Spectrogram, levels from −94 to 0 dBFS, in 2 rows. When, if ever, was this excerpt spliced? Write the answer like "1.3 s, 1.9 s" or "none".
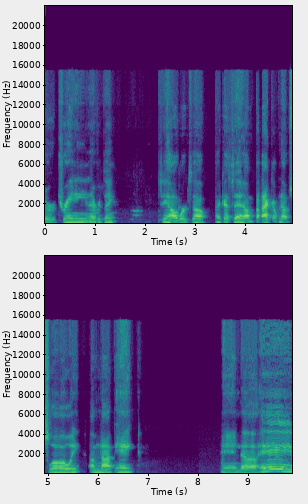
2.3 s, 2.7 s, 3.3 s, 4.7 s, 5.7 s, 6.3 s

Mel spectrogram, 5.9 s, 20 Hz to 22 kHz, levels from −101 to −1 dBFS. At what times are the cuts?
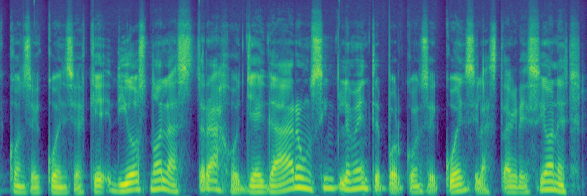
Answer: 4.8 s

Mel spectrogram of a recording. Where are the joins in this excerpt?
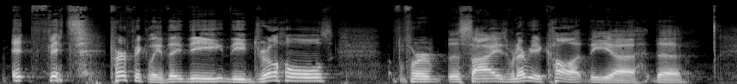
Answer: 1.1 s

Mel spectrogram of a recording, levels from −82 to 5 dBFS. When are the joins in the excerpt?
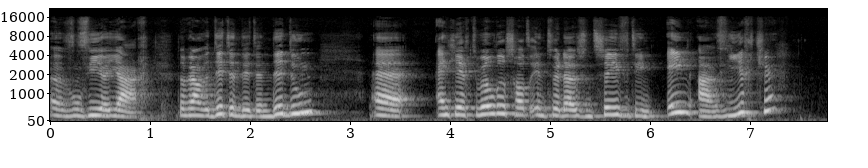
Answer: none

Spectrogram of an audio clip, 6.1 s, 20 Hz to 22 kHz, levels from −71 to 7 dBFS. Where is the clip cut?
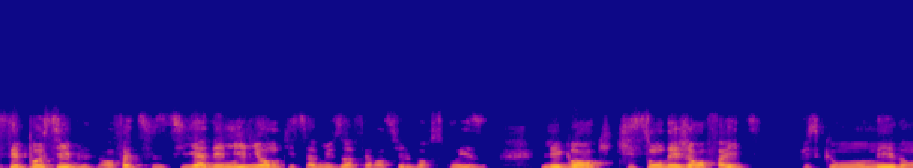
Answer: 1.9 s, 3.8 s

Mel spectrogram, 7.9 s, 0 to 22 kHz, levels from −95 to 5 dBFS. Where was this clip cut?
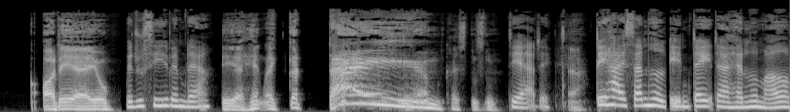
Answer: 1.2 s, 6.7 s

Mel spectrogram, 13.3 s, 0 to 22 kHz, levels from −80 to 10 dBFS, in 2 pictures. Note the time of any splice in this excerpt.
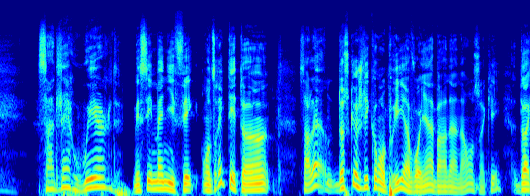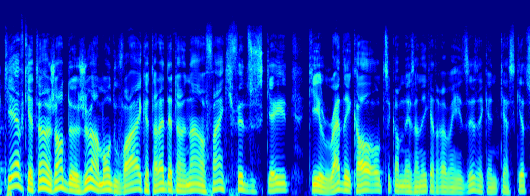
none

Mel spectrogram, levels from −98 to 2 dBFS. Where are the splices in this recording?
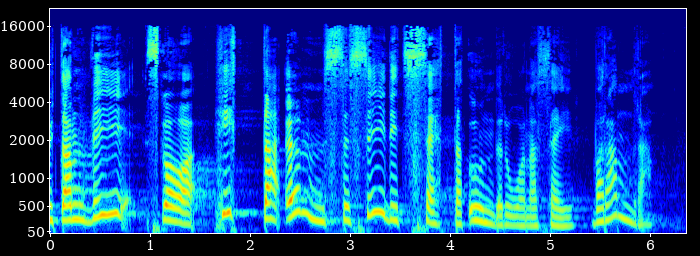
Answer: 2.3 s, 4.1 s

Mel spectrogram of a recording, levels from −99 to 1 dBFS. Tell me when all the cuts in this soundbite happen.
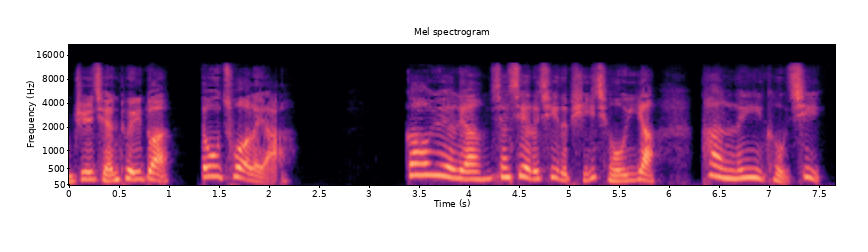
none

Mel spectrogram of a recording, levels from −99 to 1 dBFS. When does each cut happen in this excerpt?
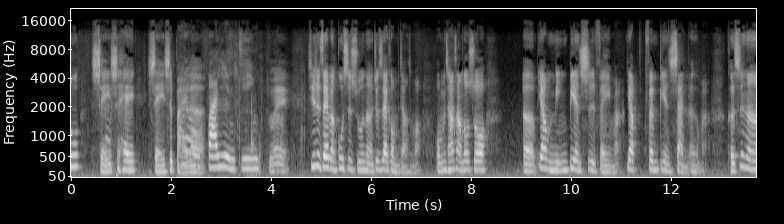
11.1 s

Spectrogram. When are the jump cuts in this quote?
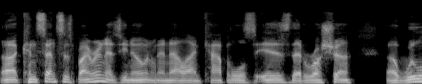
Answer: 1.6 s

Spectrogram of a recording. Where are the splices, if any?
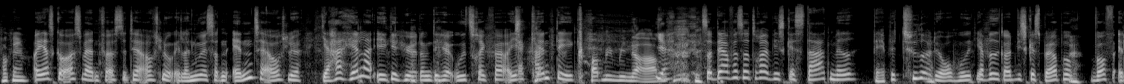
none

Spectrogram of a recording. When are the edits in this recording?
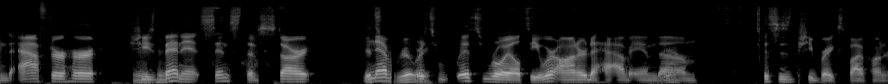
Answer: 1.8 s, 2.6 s, 3.9 s, 6.3 s, 7.6 s, 8.0 s

